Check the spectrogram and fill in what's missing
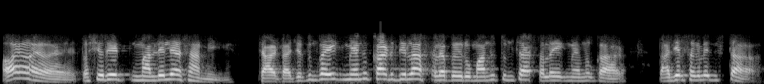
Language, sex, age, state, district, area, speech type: Goan Konkani, male, 30-45, Goa, Ponda, rural, conversation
